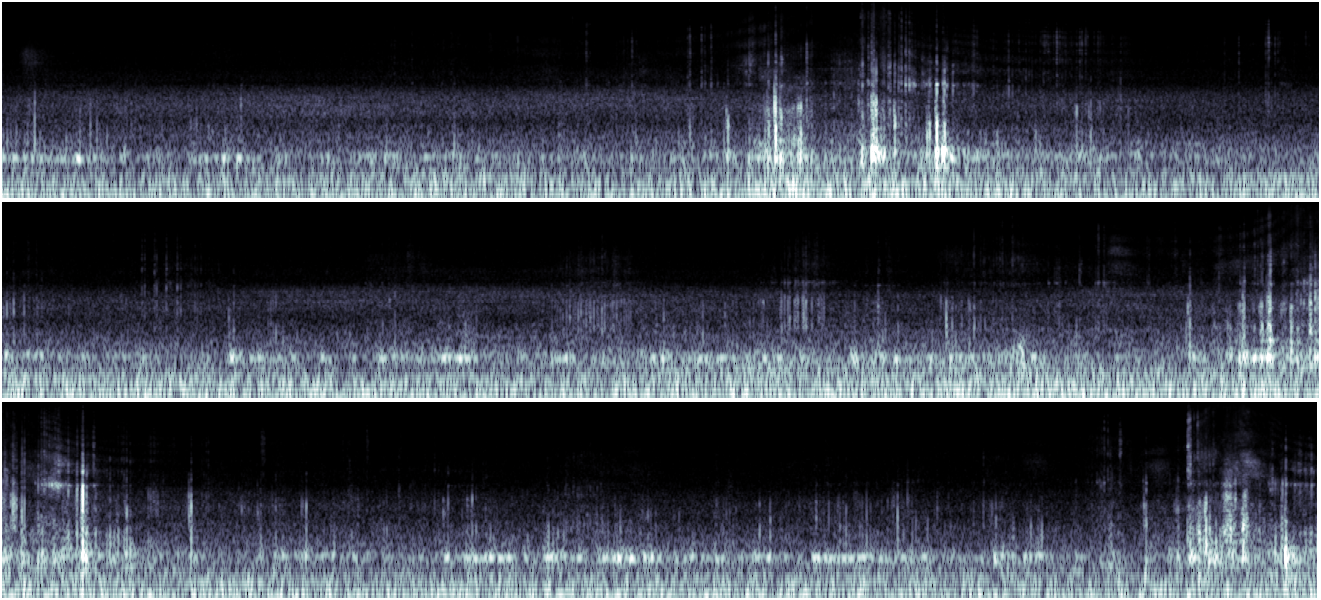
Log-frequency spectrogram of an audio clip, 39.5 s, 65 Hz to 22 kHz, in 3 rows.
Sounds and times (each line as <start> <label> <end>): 4.8 Ice skater on frozen lake 11.4
20.8 Ice skater on frozen lake 31.1
34.6 Ice skater on frozen lake 39.4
